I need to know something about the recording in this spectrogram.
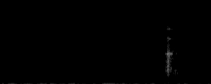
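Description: Near silence, broken by one brief pitched blip near the end.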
